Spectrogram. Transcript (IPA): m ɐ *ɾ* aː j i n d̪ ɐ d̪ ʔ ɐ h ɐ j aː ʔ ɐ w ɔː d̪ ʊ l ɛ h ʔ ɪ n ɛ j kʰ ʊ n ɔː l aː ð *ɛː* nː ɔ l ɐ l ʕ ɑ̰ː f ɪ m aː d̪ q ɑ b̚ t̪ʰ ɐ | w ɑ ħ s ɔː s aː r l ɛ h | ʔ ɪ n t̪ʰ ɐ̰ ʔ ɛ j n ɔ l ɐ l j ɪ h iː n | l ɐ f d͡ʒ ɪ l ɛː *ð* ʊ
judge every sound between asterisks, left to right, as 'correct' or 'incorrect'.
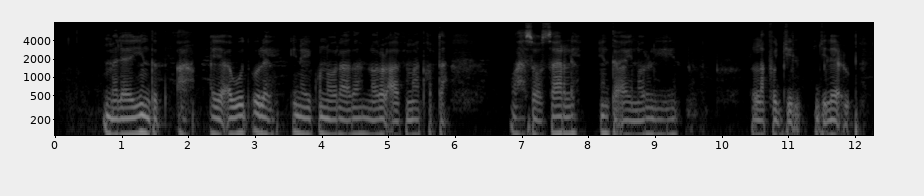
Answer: incorrect: l, incorrect: aː, incorrect: ʕ

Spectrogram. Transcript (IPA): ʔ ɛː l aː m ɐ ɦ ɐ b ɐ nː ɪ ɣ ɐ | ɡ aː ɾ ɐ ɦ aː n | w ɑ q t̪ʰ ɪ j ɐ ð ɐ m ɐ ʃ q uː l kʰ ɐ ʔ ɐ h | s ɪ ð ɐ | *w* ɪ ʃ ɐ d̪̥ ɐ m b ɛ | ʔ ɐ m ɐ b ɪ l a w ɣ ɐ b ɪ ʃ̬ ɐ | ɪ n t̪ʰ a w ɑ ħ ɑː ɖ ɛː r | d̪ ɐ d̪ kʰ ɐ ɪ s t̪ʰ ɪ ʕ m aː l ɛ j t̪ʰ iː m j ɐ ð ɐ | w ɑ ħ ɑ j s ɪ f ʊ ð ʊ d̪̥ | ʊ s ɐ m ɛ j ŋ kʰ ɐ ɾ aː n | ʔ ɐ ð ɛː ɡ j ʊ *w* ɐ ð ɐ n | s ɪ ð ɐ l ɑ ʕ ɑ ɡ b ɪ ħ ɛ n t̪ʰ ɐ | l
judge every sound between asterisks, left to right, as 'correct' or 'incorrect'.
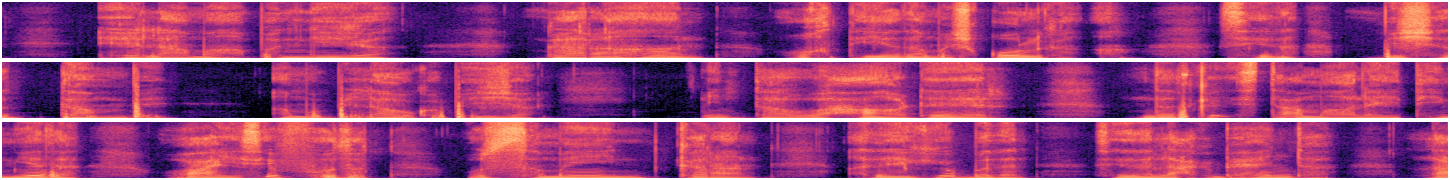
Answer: incorrect: b, incorrect: b

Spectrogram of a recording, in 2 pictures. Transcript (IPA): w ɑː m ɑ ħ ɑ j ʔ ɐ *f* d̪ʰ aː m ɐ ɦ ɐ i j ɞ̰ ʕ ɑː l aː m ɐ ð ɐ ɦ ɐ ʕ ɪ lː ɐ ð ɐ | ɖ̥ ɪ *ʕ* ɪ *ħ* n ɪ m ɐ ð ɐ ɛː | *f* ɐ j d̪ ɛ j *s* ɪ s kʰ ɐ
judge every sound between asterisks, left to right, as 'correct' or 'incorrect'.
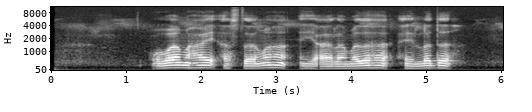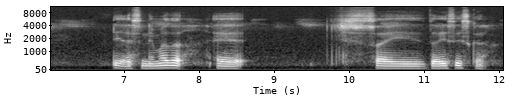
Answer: incorrect: s, correct, incorrect: s, incorrect: s, correct

